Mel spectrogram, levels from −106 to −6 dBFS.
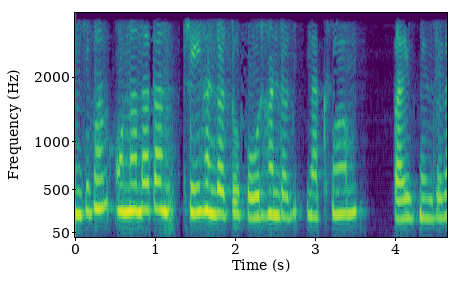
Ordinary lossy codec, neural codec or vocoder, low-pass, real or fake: AAC, 24 kbps; codec, 24 kHz, 6 kbps, HILCodec; 3.6 kHz; fake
